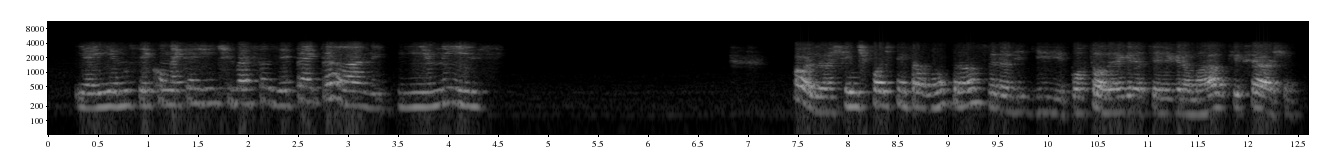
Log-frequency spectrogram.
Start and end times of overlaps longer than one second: none

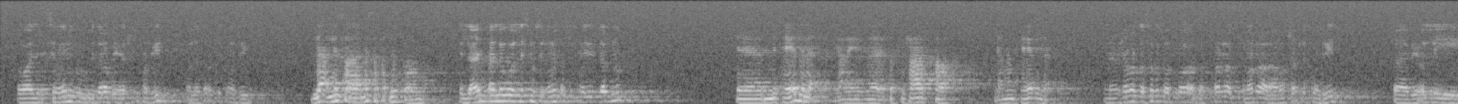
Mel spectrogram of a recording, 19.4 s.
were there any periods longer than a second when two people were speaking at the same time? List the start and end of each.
none

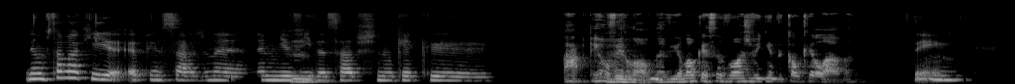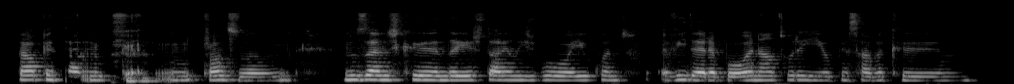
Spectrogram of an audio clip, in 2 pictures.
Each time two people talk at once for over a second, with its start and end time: none

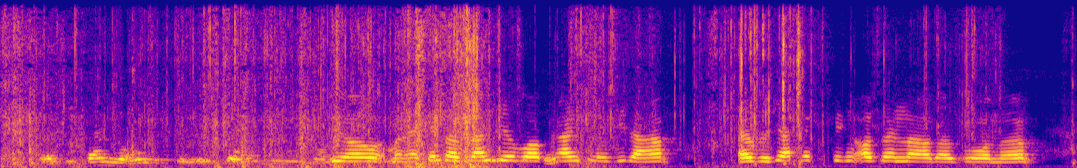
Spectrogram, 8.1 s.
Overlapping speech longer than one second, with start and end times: 2.5-4.3

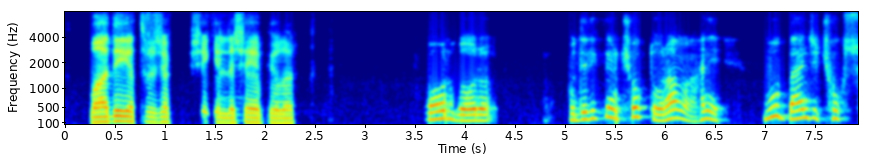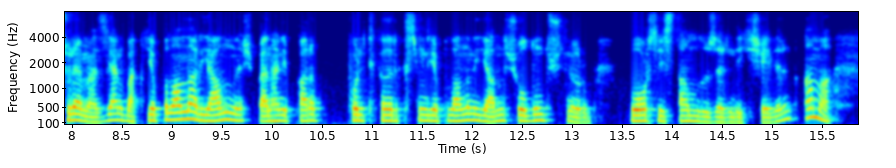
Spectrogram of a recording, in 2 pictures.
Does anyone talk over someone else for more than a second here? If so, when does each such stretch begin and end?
none

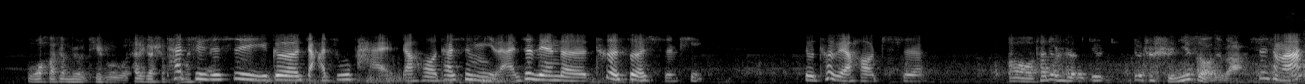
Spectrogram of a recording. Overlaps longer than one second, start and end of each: none

